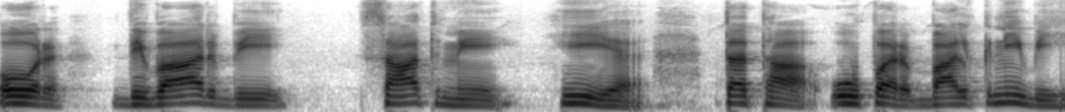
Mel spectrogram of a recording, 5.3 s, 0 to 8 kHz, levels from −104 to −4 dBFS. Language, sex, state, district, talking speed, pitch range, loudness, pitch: Hindi, male, Chhattisgarh, Korba, 125 wpm, 120-155 Hz, -16 LUFS, 145 Hz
